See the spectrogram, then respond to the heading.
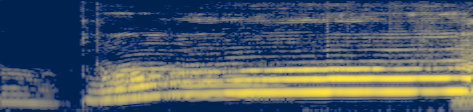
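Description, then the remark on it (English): A person uses their voice to imitate a gym lunk alarm that goes off when people deadlift: one loud, sustained droning tone that slides upward in pitch, then holds steady for about two seconds, like a short siren wail. “But what is the alarm like? audibly it, goes, do.”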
